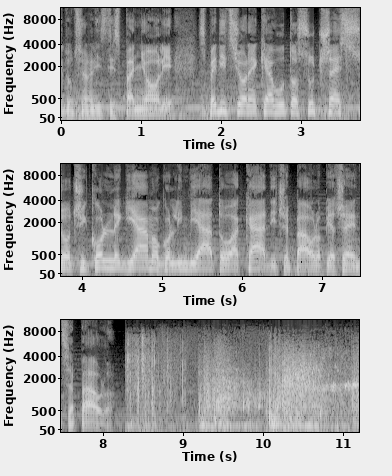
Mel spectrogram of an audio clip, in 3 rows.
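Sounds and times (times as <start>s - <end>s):
speech: 0.0s - 8.3s
cannon fire booming with rolling rumble: 8.3s - 11.2s.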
